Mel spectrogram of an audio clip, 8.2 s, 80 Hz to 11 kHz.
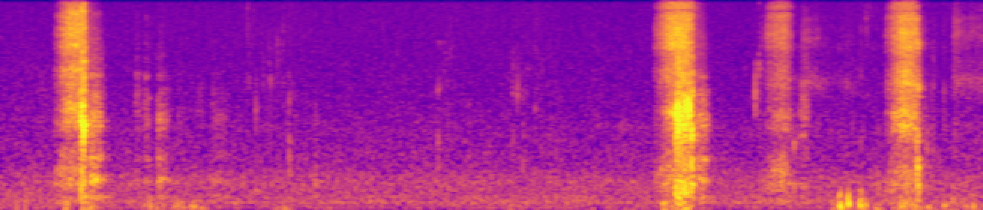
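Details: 7-year-old basset mix dog with an unexplained cough, recorded at 9:30 pm: four short, harsh, noisy expiratory bursts, widely spaced with quiet room noise between, a dry cough.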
